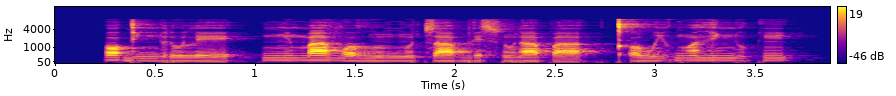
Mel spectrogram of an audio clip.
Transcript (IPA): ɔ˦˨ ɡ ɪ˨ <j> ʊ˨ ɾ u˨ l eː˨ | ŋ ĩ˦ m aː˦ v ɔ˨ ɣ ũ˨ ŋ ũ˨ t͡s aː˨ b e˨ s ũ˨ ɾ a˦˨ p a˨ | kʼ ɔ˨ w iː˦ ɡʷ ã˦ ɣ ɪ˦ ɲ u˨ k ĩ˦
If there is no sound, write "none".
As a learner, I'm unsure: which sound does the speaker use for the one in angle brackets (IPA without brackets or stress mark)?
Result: ɲ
